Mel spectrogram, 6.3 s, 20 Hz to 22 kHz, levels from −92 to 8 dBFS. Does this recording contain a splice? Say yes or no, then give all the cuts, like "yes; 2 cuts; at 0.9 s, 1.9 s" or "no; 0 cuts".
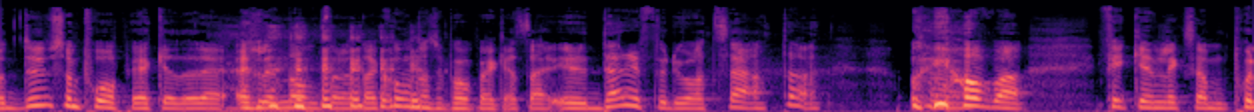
no; 0 cuts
